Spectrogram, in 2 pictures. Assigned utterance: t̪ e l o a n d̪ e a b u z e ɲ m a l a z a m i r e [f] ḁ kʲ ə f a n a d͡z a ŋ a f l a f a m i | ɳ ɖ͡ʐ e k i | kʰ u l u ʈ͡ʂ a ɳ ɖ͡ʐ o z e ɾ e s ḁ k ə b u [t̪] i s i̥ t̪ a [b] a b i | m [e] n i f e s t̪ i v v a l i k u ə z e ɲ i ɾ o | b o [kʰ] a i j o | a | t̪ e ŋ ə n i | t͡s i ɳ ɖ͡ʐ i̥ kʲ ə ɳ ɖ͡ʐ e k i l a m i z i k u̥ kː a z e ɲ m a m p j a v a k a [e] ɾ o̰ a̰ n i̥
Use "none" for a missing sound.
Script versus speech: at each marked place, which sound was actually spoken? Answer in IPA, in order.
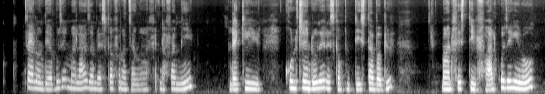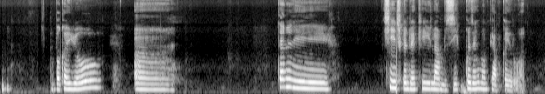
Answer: s, d̪, b, a, k, i

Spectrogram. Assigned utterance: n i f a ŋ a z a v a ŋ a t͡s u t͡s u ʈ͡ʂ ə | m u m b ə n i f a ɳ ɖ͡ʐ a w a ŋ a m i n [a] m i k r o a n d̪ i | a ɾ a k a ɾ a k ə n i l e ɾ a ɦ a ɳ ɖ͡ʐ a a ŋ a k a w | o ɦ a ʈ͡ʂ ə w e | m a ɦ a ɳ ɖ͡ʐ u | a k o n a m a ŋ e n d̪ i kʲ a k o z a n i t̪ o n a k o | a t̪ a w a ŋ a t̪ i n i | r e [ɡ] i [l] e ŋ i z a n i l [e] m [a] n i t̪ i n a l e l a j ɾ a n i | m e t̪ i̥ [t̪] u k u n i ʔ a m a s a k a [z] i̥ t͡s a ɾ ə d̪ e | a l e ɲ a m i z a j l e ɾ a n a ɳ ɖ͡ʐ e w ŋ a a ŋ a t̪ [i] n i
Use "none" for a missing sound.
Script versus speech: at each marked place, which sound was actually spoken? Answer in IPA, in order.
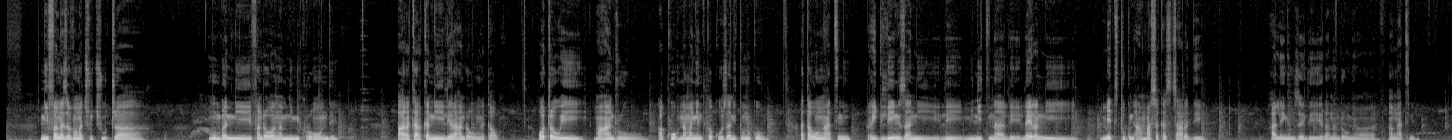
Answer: i, ɡ, l, e, i, t̪, z, i

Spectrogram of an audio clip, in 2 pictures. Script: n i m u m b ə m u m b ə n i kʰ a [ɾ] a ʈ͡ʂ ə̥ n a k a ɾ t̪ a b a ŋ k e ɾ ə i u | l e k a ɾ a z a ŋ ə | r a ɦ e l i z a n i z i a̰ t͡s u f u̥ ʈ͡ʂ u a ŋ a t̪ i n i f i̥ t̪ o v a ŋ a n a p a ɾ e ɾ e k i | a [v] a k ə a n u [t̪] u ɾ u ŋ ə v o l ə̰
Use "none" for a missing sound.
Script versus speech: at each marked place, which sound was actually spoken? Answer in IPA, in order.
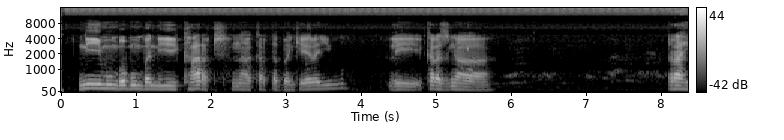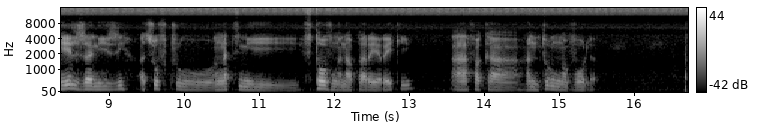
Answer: ɾ, f, t̪

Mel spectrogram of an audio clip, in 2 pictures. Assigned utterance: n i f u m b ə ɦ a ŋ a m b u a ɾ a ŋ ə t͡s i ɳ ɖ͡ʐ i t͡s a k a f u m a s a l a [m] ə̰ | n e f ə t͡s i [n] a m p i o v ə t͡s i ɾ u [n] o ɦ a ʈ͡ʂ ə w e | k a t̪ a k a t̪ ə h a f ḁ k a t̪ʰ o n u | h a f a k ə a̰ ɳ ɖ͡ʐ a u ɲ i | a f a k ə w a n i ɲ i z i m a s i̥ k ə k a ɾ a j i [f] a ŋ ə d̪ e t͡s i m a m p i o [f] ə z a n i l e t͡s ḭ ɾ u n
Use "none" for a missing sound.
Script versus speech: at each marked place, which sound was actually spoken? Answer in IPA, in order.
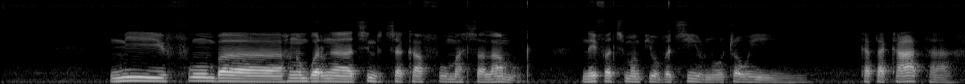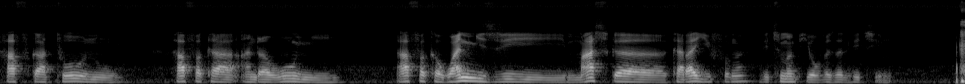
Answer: m, m, n, f, v

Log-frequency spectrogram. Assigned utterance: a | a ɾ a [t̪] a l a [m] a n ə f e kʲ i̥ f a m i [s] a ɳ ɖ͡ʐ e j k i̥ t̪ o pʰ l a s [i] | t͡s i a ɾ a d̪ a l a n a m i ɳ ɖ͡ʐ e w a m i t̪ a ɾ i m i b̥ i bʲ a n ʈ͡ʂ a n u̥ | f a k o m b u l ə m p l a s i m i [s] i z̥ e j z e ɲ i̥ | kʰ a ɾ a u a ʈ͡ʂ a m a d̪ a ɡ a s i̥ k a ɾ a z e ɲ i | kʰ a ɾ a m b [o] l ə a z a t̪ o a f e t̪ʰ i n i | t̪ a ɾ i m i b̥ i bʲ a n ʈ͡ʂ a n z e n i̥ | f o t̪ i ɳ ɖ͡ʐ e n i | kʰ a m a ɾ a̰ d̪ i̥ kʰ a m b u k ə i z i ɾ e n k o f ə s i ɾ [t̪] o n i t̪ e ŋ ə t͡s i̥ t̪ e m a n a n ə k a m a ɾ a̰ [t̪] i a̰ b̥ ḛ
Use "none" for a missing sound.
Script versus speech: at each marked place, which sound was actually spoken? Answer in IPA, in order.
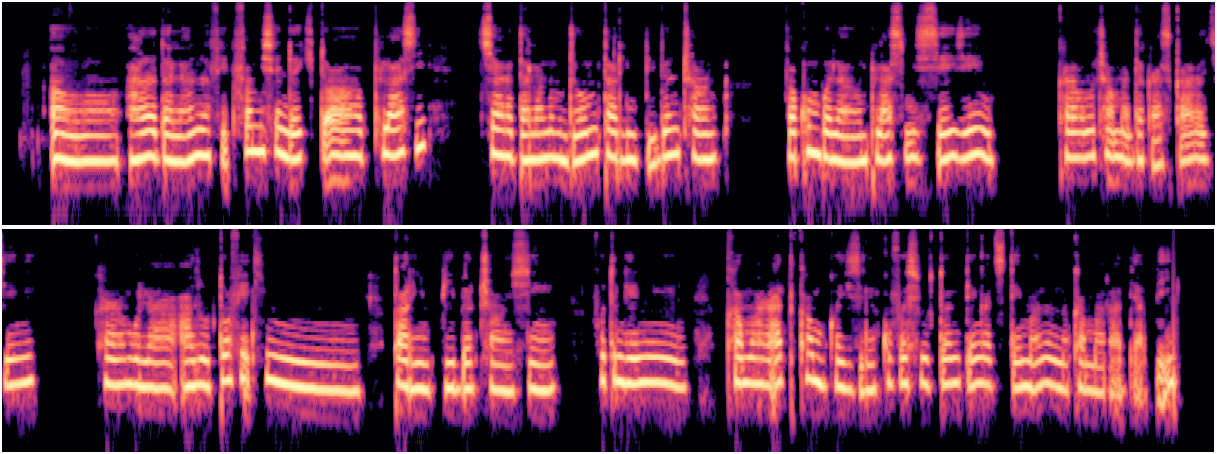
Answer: d̪, n, s, i, s, u, t̪, d̪

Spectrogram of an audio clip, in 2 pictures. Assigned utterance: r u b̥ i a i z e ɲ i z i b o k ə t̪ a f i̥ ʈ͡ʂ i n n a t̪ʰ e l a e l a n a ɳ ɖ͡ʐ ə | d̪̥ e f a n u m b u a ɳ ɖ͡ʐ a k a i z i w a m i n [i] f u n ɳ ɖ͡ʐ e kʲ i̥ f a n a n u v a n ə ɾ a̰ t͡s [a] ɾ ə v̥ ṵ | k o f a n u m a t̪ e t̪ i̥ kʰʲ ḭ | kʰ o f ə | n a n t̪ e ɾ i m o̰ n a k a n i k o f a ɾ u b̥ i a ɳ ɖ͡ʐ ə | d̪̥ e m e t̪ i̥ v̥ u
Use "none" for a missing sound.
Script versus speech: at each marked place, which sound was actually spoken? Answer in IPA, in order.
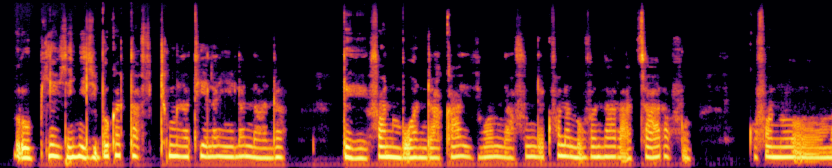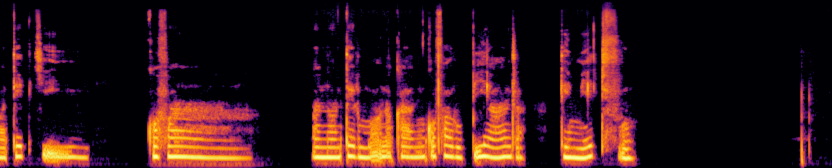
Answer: a, a

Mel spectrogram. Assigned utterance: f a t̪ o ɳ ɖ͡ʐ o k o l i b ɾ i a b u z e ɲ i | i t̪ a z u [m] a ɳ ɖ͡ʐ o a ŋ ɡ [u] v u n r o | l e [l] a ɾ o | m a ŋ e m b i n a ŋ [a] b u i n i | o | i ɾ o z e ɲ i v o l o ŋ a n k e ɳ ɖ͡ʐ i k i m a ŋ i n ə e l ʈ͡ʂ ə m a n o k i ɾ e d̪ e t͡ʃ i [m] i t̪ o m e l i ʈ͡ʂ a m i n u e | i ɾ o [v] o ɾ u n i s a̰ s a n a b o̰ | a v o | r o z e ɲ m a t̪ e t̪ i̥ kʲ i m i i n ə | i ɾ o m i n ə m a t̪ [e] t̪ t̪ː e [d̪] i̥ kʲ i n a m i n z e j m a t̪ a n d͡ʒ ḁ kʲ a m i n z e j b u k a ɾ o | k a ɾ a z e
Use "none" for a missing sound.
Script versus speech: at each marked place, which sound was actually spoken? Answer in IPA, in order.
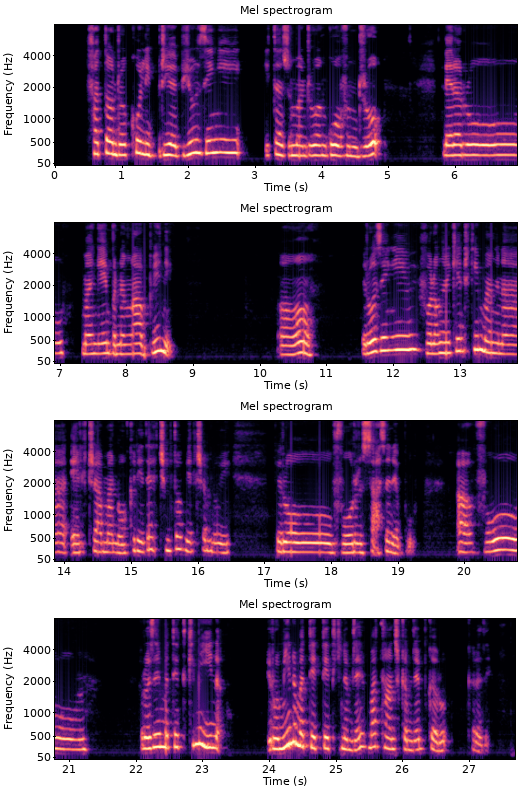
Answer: m, o, ɾ, a, m, v, e, t̪

